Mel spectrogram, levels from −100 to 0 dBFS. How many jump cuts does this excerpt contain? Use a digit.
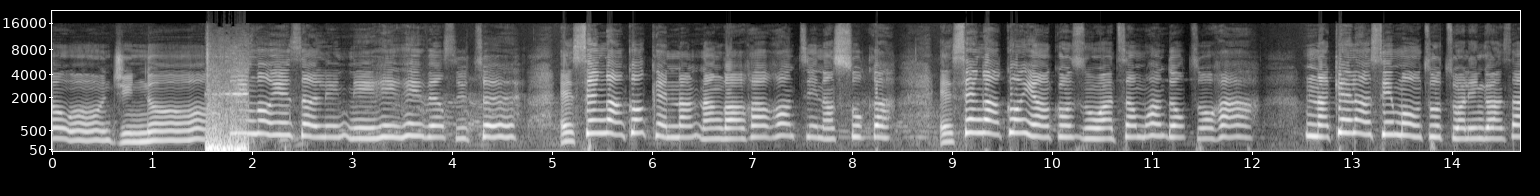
1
